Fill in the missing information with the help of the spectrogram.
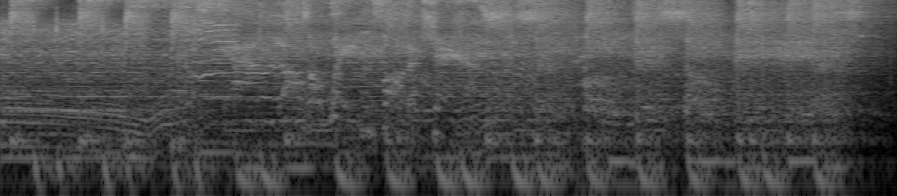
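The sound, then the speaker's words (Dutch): A loud, dense hard rock passage with distorted guitars, pounding drums and a raspy yelled vocal, playing continuously at full volume before easing off at the very end. “Nee, je, ik wilde even iets van de muziek ook nog laten horen.”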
